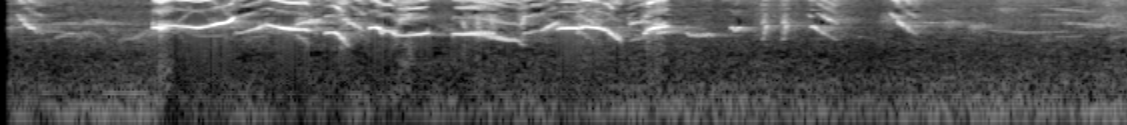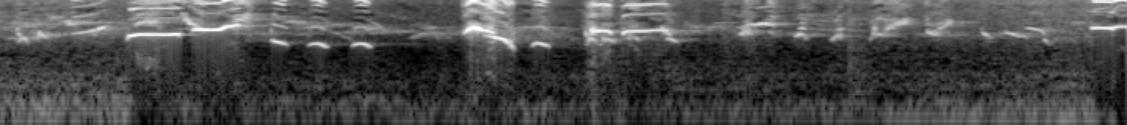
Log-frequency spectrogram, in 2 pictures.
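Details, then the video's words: Oriental magpie-robin singing vigorously, offered as a model song for untrained magpie-robins; loud clear whistles, sliding notes and rapid chirpy phrases, bursting out in a near-continuous stream with brief pauses. "Kacer Gacor~Cocok Untuk Di Jadikan Masteran Untuk Burung Kacer Bahan"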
